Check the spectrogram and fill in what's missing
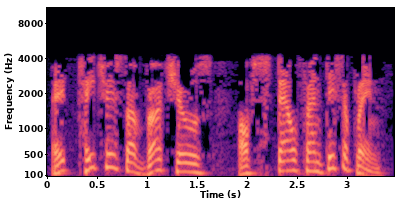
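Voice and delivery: high-pitched instructing voice; old martial master; old sweeper Lutze. A narrator's reading.

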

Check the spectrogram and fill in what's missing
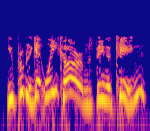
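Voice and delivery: high-pitched woman sharing her wisdom; wise-sounding woman. A narrator's reading. A woman explains kings' troubles to the crowd, wisely. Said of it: "said the woman wisely".

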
